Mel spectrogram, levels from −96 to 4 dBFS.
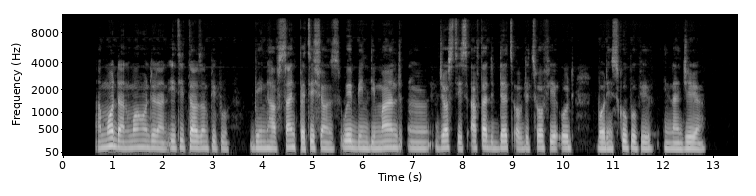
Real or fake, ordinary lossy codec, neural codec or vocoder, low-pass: real; none; none; 10.8 kHz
